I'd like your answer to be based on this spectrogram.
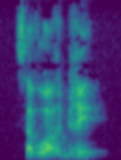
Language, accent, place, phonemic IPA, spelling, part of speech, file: French, France, Lyon, /sa.vwaʁ ɡʁe/, savoir gré, verb, LL-Q150 (fra)-savoir gré.wav
- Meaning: to be grateful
